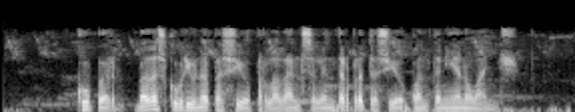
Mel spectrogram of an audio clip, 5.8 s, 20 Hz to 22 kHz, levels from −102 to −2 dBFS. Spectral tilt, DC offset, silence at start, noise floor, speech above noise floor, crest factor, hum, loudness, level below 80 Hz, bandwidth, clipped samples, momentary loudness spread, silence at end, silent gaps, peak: -4.5 dB/octave; under 0.1%; 0.8 s; -51 dBFS; 32 dB; 18 dB; none; -19 LUFS; -40 dBFS; 8.2 kHz; under 0.1%; 9 LU; 0.05 s; none; -2 dBFS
